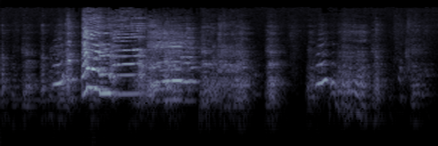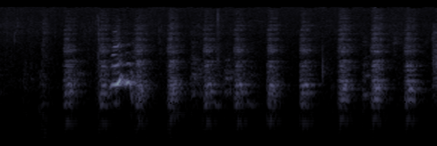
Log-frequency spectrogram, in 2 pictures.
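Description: A chicken clucks and squawks loudly, starting with an agitated burst of cackling, then settling into a steady series of short, evenly spaced clucks.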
